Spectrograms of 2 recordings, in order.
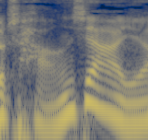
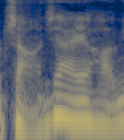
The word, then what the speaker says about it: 长夏: 这个长夏也好，长夏也好，你怎么读都可以啊。你读长夏比较简单。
